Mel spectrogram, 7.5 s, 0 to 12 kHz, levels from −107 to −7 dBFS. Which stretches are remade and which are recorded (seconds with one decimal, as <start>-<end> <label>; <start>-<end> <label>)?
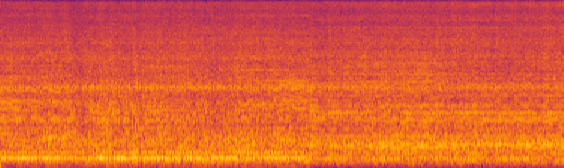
0.0-1.0 recorded; 1.0-1.9 remade; 1.9-2.7 recorded; 2.7-3.2 remade; 3.2-7.5 recorded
